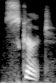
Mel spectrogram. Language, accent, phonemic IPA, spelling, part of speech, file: English, US, /skɚt/, skirt, noun / verb, En-us-skirt.ogg
- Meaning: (noun) A separate article of clothing, usually worn by women and girls, that hangs from the waist and covers the lower torso and part of the legs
